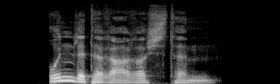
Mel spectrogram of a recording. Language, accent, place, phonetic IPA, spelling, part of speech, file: German, Germany, Berlin, [ˈʊnlɪtəˌʁaːʁɪʃstəm], unliterarischstem, adjective, De-unliterarischstem.ogg
- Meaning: strong dative masculine/neuter singular superlative degree of unliterarisch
